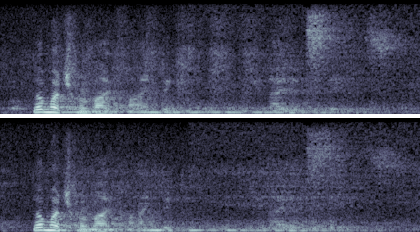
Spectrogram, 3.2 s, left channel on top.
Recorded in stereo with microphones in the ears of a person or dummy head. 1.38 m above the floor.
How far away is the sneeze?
No sneeze in this recording.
